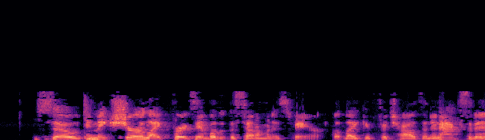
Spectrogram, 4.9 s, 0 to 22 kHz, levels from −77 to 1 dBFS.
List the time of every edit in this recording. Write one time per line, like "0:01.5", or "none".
0:03.3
